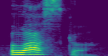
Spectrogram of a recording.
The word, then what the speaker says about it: Alaska: So, we have Alaska. Alaska. Same idea. We have three syllables. There are three A's in the spelling. The middle A has a real vowel sound.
